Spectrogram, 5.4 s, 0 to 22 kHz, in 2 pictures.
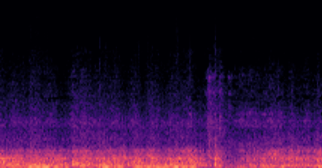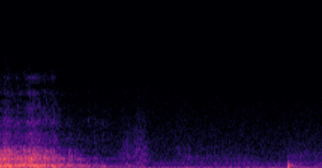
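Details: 1937 Morris 8, 918cc pre-war engine being recommissioned: starter churns steadily about three seconds without a catch, then stops; owner thinks diesel down the bores oiled up the plugs; no start.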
